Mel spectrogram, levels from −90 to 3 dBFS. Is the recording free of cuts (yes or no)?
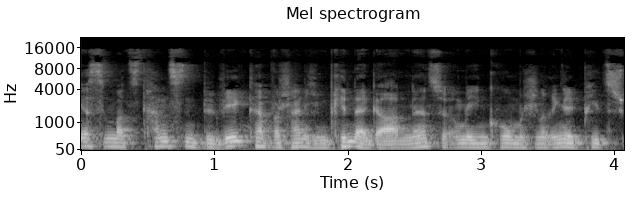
yes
